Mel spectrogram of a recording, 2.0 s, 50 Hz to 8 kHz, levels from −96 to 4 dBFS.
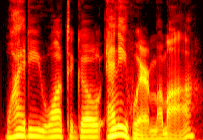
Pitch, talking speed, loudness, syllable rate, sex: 115 Hz, 235 wpm, -19 LUFS, 6.4 syllables/s, male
